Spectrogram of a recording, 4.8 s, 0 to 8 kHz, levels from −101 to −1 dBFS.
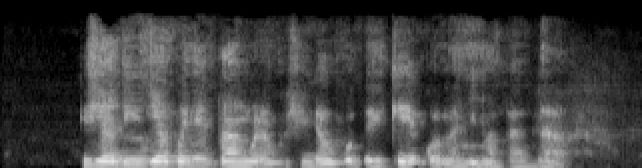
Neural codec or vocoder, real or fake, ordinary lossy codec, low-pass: codec, 44.1 kHz, 2.6 kbps, SNAC; fake; MP3, 64 kbps; 7.2 kHz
